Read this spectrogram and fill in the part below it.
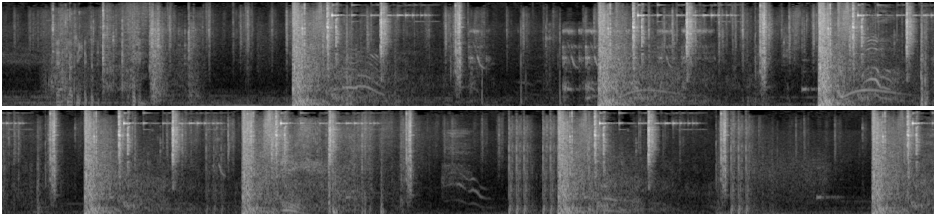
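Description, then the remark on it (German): Video game sniper rifle fire: about seven loud, sharp shots spaced roughly two seconds apart, each followed by a ringing, echoing tail over quieter game noise. “Snipen zu können zahlt sich irgendwann aus.”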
